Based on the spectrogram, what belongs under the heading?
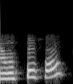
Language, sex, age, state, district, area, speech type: Telugu, female, 18-30, Andhra Pradesh, West Godavari, rural, conversation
